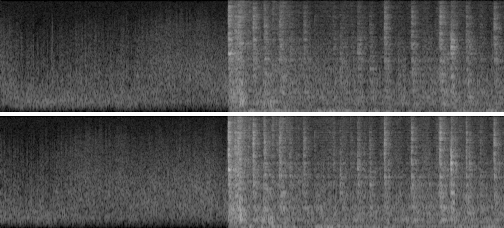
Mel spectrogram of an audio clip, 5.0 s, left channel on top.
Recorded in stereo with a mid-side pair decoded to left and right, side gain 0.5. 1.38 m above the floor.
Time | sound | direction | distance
2.3 | a crack | 50° right | 2.5 m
